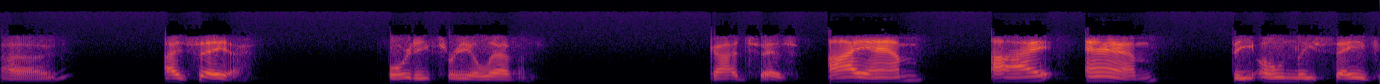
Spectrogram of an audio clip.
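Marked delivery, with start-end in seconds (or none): 6.2-10.4 slow, determined, emphatic "I am" with attitude. Showing how God's "I am" sounds after being asked: "I am" with an attitude. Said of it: "say it with that attitude".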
